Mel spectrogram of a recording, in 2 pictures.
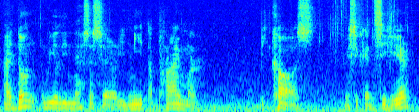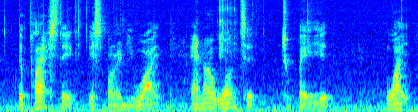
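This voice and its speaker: Amid noticeable background noise and audible room echo, a man with a non-native accent speaks fairly slowly at medium pitch with ordinary pitch variation. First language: not English. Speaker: hobbyist vlogger. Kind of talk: casual tutorial vlog. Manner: halting, many fillers and repeats.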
